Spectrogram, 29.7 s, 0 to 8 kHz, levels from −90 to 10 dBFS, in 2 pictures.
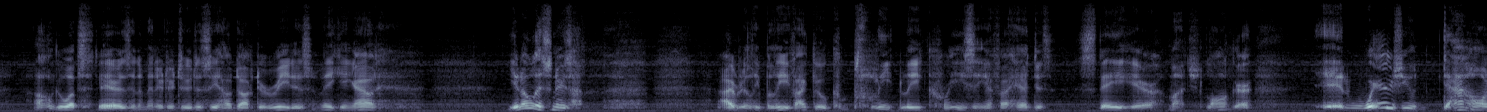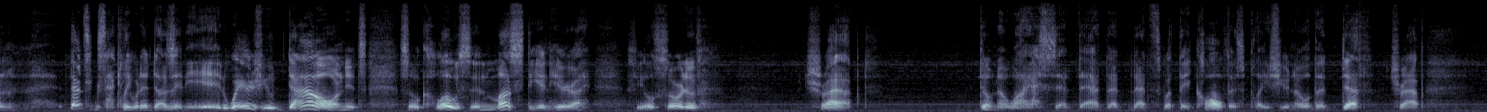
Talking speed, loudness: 155 wpm, -28 LUFS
